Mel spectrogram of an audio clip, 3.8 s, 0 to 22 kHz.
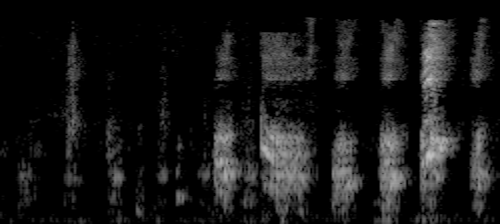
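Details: Litter of St. Bernard puppies, 19 days old, uttering a run of short whimpering squeals that grow louder and more insistent over a few seconds, each cry a brief nasal burst.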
